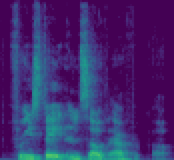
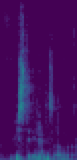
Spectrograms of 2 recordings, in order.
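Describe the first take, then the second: First: Said in the usual way. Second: "Free State in South Africa" whispered, much softer; whispered repeat. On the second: Real, not acted. Rereading a viewer's location to himself in a whisper.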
